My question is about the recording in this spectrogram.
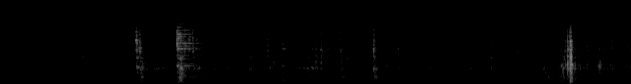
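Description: A few sharp knocks close to the microphone over a faint, quiet background: two about a second and a half in, a light one midway, and the loudest just before the end.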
